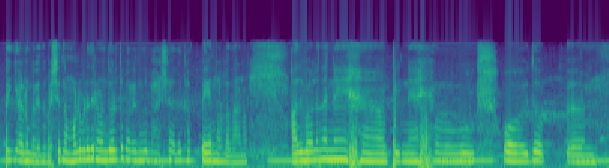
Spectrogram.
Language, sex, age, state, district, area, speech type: Malayalam, female, 30-45, Kerala, Thiruvananthapuram, urban, spontaneous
